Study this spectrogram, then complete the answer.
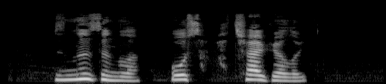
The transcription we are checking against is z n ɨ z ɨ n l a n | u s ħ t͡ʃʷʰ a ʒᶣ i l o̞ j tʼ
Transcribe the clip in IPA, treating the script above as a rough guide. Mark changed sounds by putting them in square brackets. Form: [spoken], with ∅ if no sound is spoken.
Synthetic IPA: z n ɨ z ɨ n l a [∅] | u s ħ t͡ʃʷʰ a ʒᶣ [a] l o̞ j tʼ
